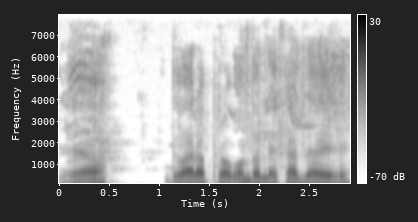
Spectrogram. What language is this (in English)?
Odia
